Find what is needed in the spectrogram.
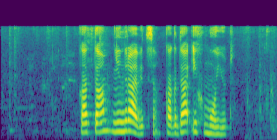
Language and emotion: Russian, neutral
